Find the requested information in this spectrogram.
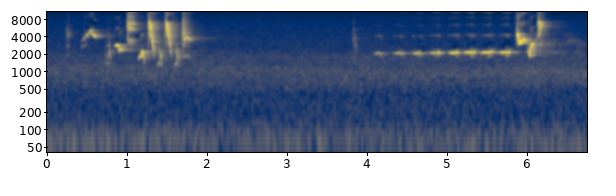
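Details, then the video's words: Nightingale singing a loud jumbled phrase of sharp notes, then after a pause a long, even, slightly pulsing whistled tone building in intensity, ending in a brief bright flourish. "NIGHTINGALE sounds. So PEACEFUL"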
